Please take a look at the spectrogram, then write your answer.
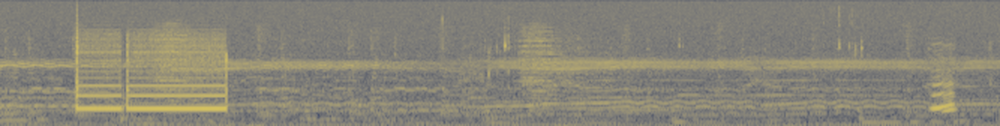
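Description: A mobile phone call sounds as one steady, buzzing electronic tone lasting about a second, followed by a short blip near the end. Both play over continuous background game audio, with no one talking.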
